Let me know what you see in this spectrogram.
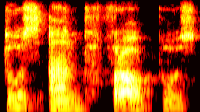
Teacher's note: E aí a sílaba, tônica migra da antepenúltima para a penúltima.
